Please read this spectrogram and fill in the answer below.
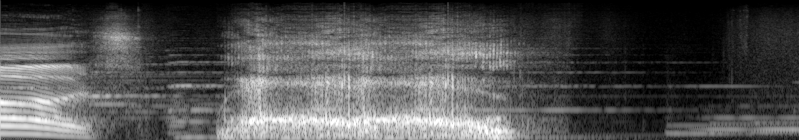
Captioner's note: growling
